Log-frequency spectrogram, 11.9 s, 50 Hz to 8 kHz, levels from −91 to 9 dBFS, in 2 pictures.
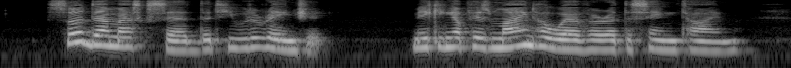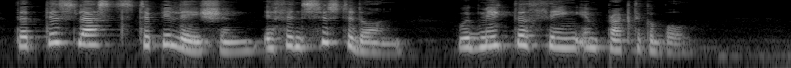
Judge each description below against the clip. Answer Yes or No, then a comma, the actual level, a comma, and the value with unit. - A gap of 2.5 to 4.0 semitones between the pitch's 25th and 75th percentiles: No, average, 5.1 semitones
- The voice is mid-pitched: No, high, 230 Hz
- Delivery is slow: No, average, 145 wpm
